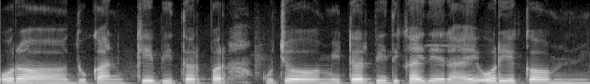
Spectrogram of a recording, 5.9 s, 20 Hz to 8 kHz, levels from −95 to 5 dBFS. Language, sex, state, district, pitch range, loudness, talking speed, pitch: Hindi, female, Chhattisgarh, Kabirdham, 165-180 Hz, -16 LUFS, 160 wpm, 170 Hz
